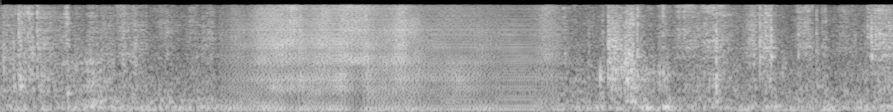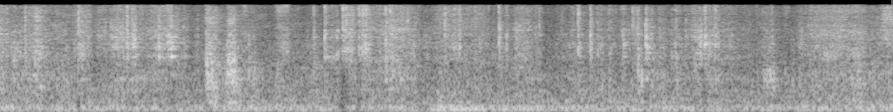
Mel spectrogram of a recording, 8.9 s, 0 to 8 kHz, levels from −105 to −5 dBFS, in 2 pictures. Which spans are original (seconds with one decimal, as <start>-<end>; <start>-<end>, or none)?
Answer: 0.0-1.1; 2.8-8.9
